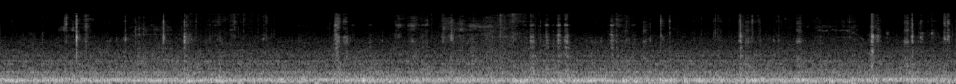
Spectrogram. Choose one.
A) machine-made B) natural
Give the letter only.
B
